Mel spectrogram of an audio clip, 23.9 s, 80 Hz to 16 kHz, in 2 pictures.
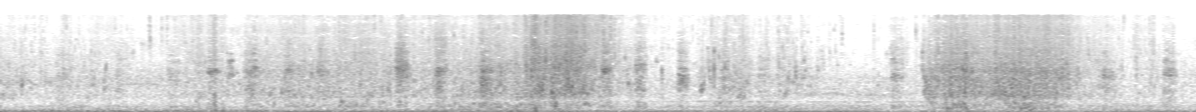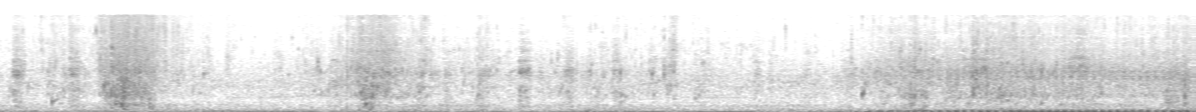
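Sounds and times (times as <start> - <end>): steady low rumble: 0.0 - 10.2, 16.3 - 23.9
splashing in muddy water: 0.0 - 23.9.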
